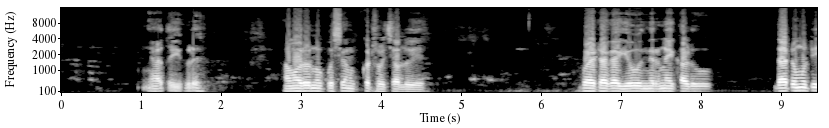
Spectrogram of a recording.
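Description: A man speaks slowly and wearily, close to a microphone.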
